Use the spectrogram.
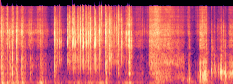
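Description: A black plastic pre-workout tub with a yellow lid, hollow and partly filled with powder, is tapped and scratched with long nails. Quick, bright clicking taps alternate with dense, crackly scratching in an irregular rhythm, with short silent gaps between bursts.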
